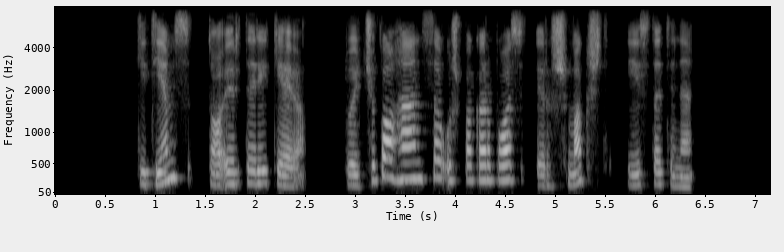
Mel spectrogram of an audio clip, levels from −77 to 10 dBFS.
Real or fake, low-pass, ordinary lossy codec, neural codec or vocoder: real; 7.2 kHz; Opus, 64 kbps; none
